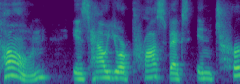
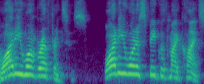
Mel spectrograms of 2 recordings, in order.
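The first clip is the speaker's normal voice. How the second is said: mock, put-on defensive tone, pitched higher; 5 semitones higher than usual. Explaining what not to say when asked for references: imitating a defensive prospect. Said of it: "If you get defensive".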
